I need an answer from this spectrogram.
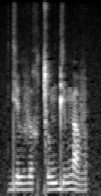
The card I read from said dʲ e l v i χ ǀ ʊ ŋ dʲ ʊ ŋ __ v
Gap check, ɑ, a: a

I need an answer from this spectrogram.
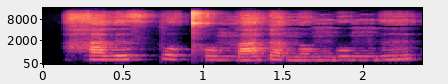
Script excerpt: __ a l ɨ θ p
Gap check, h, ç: h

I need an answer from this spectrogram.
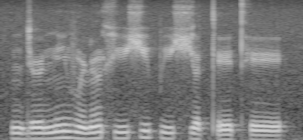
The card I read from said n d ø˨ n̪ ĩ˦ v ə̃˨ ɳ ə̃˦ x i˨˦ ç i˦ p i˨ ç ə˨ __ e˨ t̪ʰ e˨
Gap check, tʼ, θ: tʼ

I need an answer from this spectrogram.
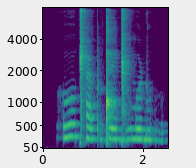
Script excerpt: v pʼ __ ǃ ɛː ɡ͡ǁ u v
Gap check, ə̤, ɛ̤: ɛ̤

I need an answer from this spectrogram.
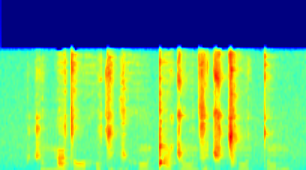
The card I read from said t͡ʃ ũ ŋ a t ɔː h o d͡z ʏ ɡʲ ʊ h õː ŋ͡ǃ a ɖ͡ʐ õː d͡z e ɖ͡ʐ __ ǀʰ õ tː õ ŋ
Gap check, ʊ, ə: ʊ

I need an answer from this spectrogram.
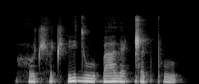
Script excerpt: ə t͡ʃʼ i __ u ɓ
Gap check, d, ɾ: d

